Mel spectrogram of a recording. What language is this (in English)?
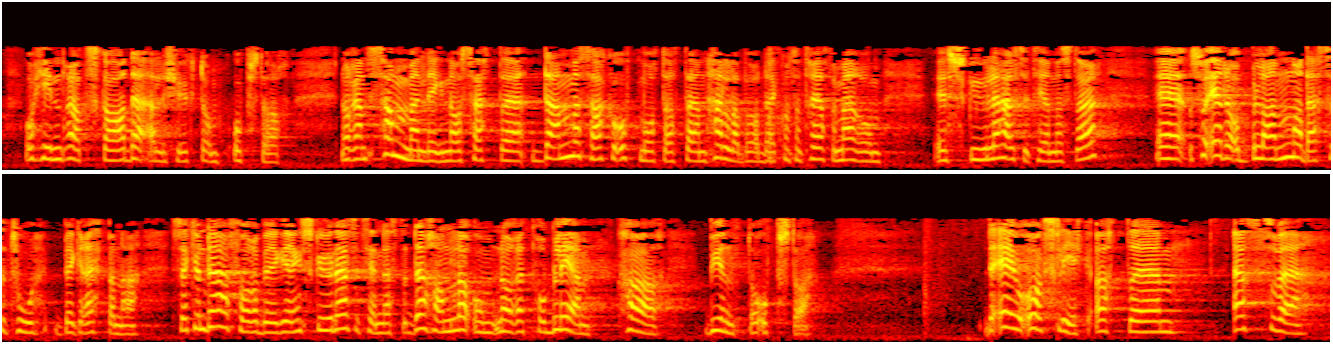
Norwegian Nynorsk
